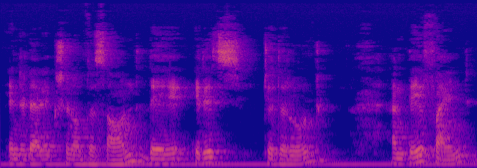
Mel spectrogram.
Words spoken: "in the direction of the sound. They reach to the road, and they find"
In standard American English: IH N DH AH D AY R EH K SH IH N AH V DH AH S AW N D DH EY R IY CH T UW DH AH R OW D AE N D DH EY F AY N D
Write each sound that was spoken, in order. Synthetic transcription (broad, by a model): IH N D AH D AY R EH K SH IH N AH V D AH S AW N D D EY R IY S T UW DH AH R OW D AE N D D EY F AY N D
